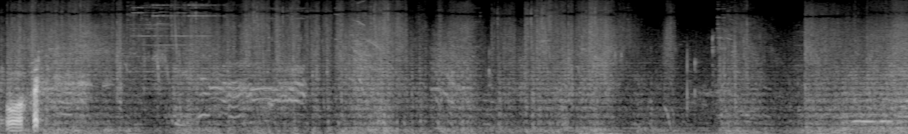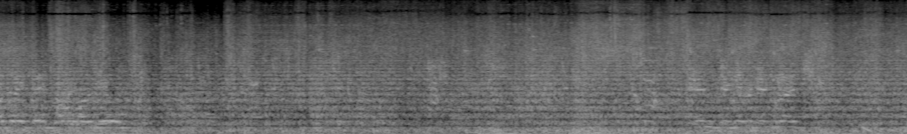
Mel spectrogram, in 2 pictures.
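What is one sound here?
Laser beams blast and hum.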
